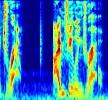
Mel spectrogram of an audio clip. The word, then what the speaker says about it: drow: I say drow as well because that's how I've pronounced it since I started reading some certain series of books dozens of years ago. – It rhymes with cow.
